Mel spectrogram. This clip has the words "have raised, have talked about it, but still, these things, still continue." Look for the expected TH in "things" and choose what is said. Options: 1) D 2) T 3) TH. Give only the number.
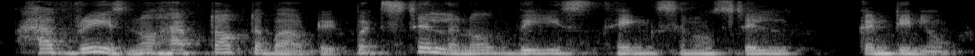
2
